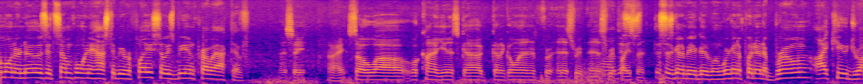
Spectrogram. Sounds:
speech

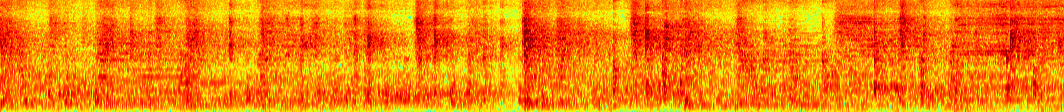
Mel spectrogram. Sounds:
music, thump

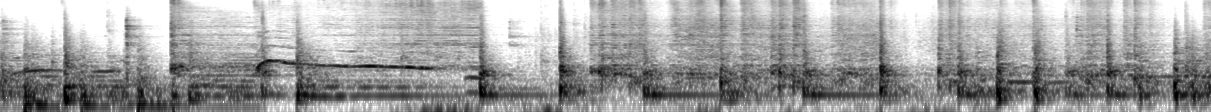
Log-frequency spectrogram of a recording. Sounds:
music

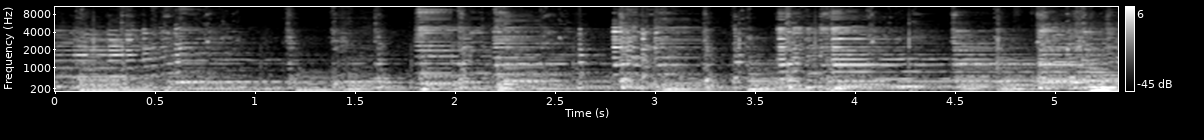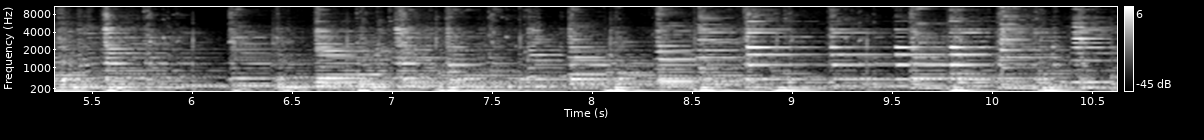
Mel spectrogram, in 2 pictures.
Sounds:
music, acoustic guitar, musical instrument, playing acoustic guitar, guitar, plucked string instrument

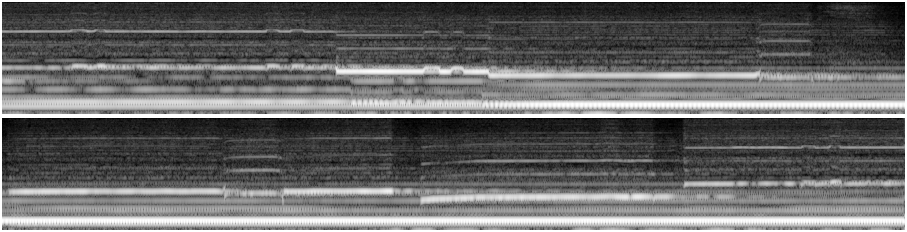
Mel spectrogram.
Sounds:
music

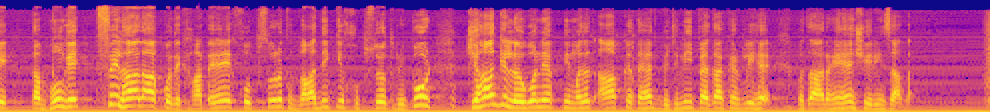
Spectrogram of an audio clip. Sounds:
speech, waterfall

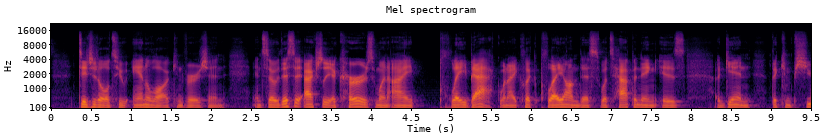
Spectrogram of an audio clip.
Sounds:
speech

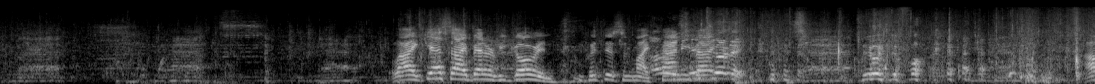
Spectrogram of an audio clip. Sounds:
water

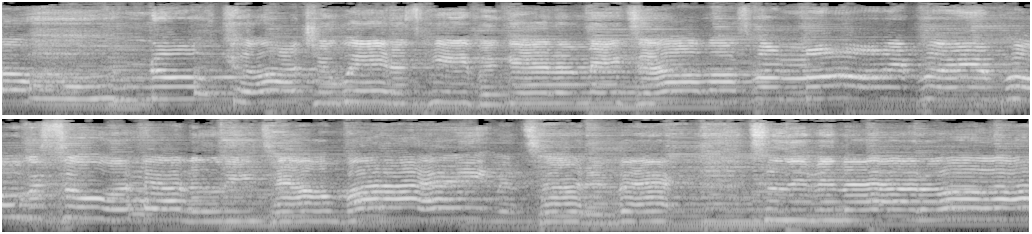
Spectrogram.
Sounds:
inside a large room or hall, music, guitar, singing

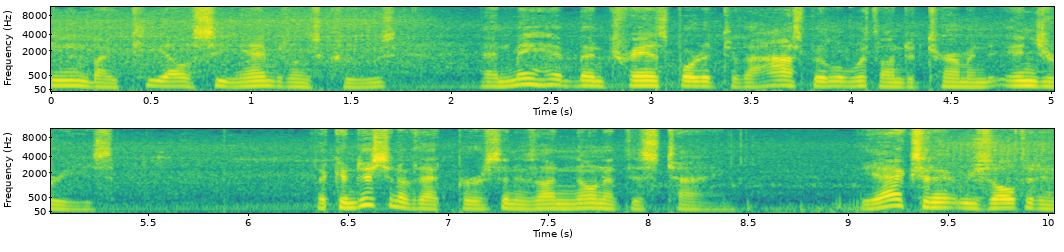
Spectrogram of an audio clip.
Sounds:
speech, vehicle

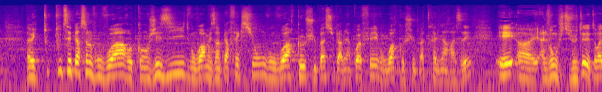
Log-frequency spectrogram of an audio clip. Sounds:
speech, music

